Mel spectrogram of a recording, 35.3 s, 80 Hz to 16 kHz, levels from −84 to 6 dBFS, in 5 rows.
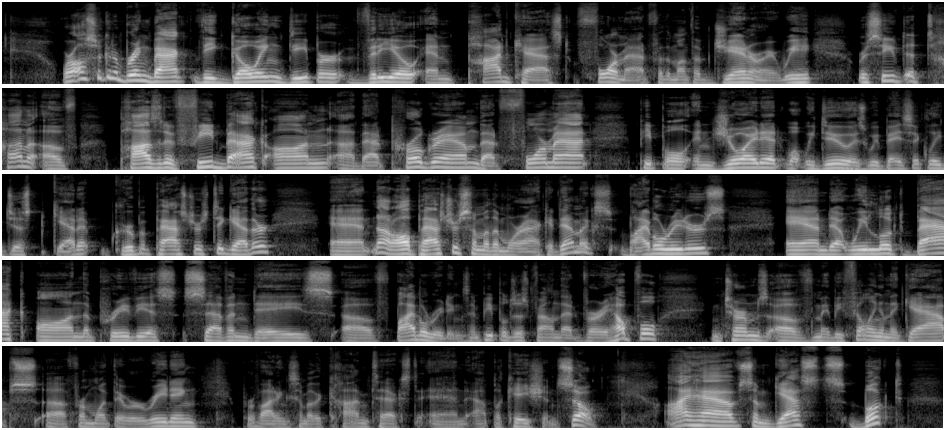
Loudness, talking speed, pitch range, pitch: -20 LUFS, 180 wpm, 120-155 Hz, 135 Hz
